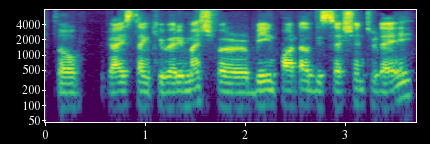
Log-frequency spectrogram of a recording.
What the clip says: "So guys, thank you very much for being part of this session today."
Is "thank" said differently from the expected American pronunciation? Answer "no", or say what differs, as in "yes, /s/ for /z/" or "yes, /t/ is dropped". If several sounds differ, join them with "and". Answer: yes, /t/ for /θ/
